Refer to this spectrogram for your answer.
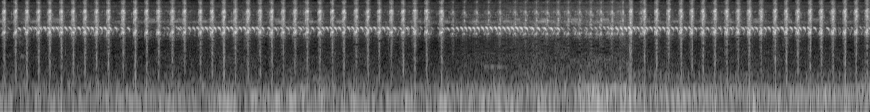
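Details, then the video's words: Walang kecek, a katydid heard at night, produces an unbroken stream of sharp ticks fused into a shrill buzzing trill. The trill keeps an even pitch and is briefly interrupted around the fifth and sixth seconds. "Suara Walang Kecek/ Belalang Malam"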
